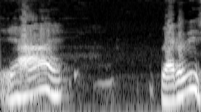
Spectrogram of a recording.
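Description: A man's voice speaking: one drawn-out word, a short pause, then talk resumes near the end.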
